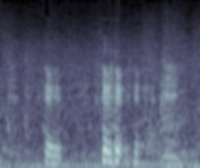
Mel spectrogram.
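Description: A person's voice: a few short vocal syllables, over a steady low hum.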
